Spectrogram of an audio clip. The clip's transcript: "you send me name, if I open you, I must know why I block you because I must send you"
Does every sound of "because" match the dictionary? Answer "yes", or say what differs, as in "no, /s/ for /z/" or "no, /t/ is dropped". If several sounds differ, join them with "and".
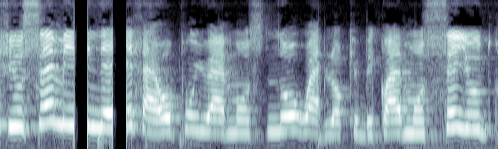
no, /z/ is dropped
